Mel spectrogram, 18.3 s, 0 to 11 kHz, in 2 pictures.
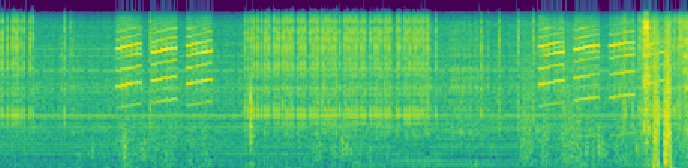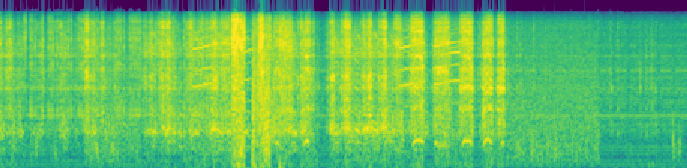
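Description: Electronic beeper on a downed FPV aircraft chirping in short groups of three rising tones, repeating every few seconds. From about 8 to 16 seconds in, a loud crackling noise covers it.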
